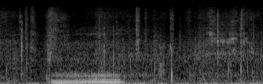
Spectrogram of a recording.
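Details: Tranquilized wild cougar lying calm with a hood over its head while a research team handles it: the cat's snoring.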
